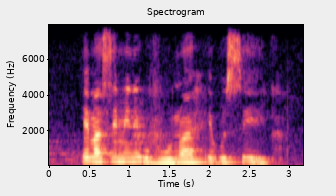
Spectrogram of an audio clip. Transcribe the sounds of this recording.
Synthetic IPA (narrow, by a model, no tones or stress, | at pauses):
ɛmasiminik̬uvunwaeɓusiːk̬ḁ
